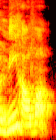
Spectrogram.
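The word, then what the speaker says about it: 你好吗: mandarin we spell nihama in mandarin we spell nihaoma in mandarin we'll spend neha in english let's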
